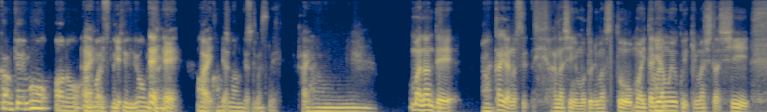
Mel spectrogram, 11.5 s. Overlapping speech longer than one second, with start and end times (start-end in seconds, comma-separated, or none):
1.2-4.0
